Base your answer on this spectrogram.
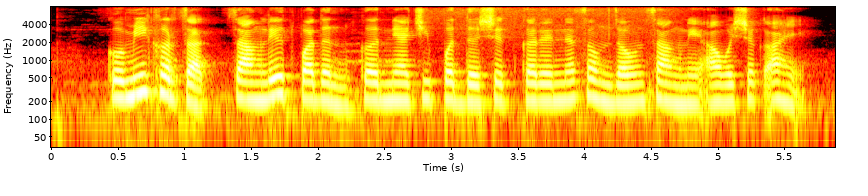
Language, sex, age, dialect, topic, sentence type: Marathi, female, 36-40, Standard Marathi, agriculture, statement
